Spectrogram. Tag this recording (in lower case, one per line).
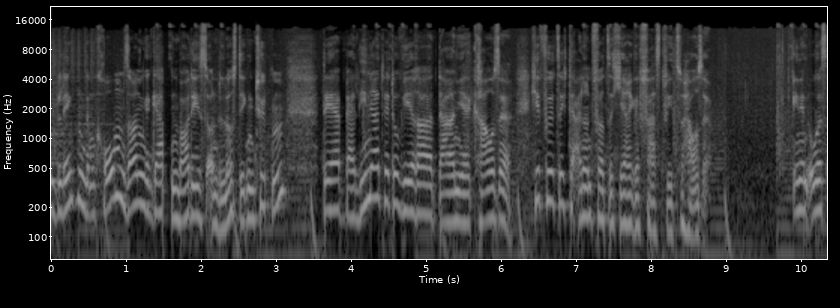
speech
